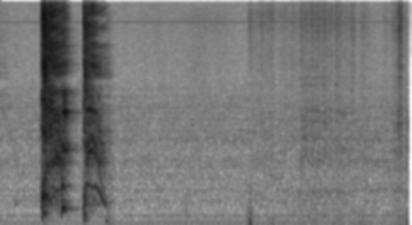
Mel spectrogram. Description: Allergies kicking up...dry, wheezy cough...please comment, share, like and enjoy!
